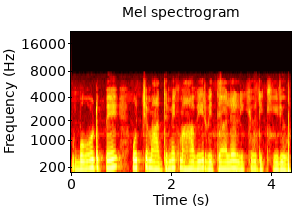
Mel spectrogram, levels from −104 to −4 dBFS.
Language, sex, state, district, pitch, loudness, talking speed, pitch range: Rajasthani, female, Rajasthan, Nagaur, 165 Hz, -20 LUFS, 110 wpm, 155-180 Hz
